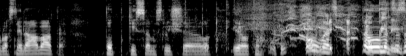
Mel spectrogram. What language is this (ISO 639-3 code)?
ces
